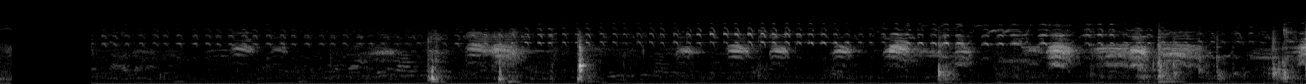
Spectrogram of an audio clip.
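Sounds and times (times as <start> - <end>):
birds chirping and calling: 0.9 - 13.0.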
